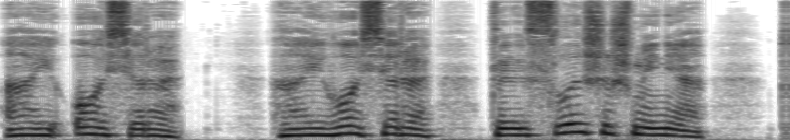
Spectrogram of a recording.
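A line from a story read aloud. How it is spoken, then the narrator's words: Shout through cupped hands. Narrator (Russian): Киёми приложила руки рупором и крикнула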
